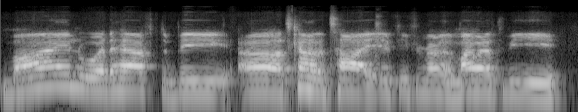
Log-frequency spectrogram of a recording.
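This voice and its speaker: Higher-pitched American man, casual interviewee. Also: brisk, muffled recording. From United States, Florida. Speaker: rock band member, interviewee.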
